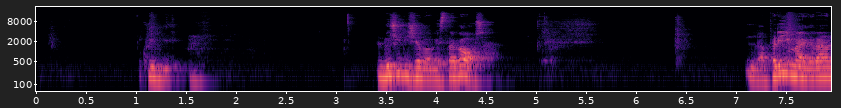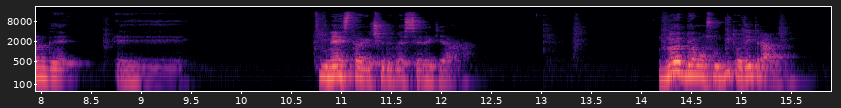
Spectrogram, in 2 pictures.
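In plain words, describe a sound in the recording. A middle-aged man speaks calmly into a nearby microphone, in short phrases with pauses.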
